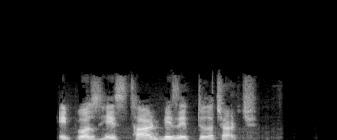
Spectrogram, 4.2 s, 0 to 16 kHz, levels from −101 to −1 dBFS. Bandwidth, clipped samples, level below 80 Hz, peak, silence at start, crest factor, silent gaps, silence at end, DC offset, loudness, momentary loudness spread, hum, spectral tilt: 7.6 kHz; under 0.1%; -60 dBFS; -2 dBFS; 0.75 s; 18 dB; none; 1.05 s; under 0.1%; -17 LUFS; 10 LU; none; -5 dB/octave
